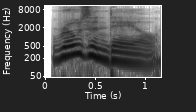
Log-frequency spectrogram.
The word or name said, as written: Rosendale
